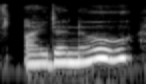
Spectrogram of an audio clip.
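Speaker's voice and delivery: mock timid, soft, sheepish voice. Retelling how Papa smiled sheepishly when asked his score, retelling a sheepish reply. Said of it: "started smiling sheepishly".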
